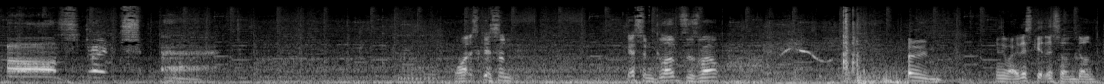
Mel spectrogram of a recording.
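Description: A man's voice: a little high, very animated, slow, creaky, pauses often, loud music behind the voice. A man, chatting casually to viewers as he drives his truck and loads it in a yard. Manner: chatty, playful, talks to viewers as he works. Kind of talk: casual vlog commentary while driving and loading. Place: truck cab and open loading yard.

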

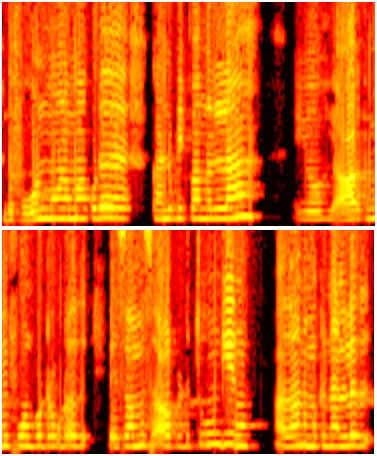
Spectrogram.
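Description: A woman's voice: very high-pitched, little pitch movement, brisk. A young adult woman playing a frightened young woman hiding in a rented room, with a timid, pleading way of talking. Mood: anxious, prayerful. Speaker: young woman who ran away from home with her partner.

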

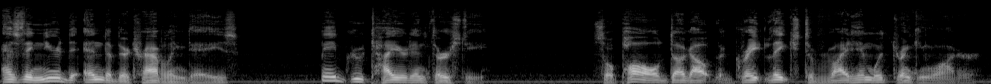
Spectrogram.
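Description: A man reads a children's picture book aloud in a low voice. His pace is very slow and deliberate, and his intonation rises and falls widely. The delivery is that of a dramatic storyteller addressing young children. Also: expressive, darkish tone. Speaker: children's storyteller and channel host.

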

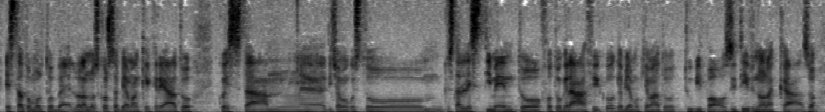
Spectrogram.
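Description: A man gives an explanatory answer in a radio interview. He is mid-pitched and halting as he searches for words, with faint noise in the recording. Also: little pitch movement, a little mellow. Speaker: theatre company member, interview guest.

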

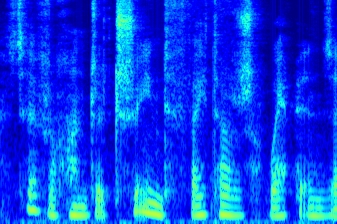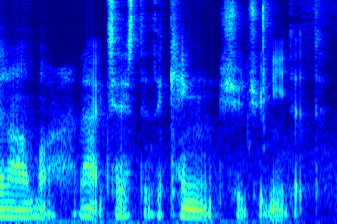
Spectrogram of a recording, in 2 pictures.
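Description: A man voicing a dutiful middle-aged guard captain in a fantasy game, formal and deliberate. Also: medium pitch, vocal fry, a little mellow, a little hiss or hum, lightly acted. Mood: grave.

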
